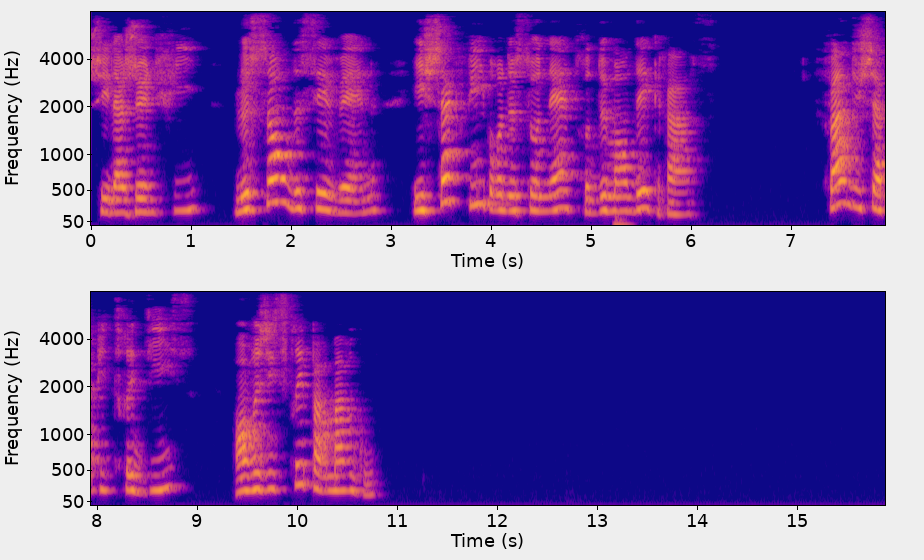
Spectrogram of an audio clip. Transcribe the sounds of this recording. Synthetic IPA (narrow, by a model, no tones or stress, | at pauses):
ʃelaʒœnfi | ləsɑ̃d̪əsɛvɛn | eʃakfibʁəd̪əsɔ̃nɛt̪χəd̪əmɑ̃d̪ɛɡʁaːs | fɛ̃d̪yʃapit̪χəd̪is | ɑ̃ʁəʒist̪χepaʁmaʁɡo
